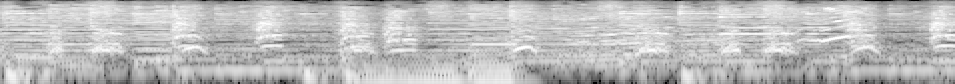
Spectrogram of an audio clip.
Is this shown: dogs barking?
yes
